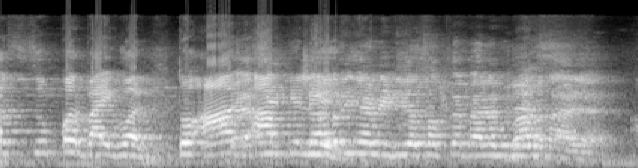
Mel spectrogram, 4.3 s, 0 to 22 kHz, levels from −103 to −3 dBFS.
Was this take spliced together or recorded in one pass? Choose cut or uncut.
uncut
